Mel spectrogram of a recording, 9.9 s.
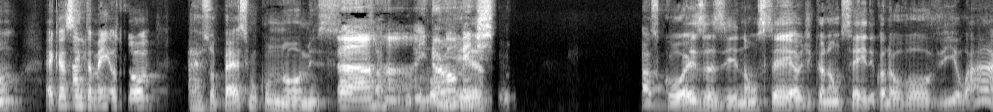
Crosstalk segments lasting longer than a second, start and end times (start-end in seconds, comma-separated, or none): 3.4-4.9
